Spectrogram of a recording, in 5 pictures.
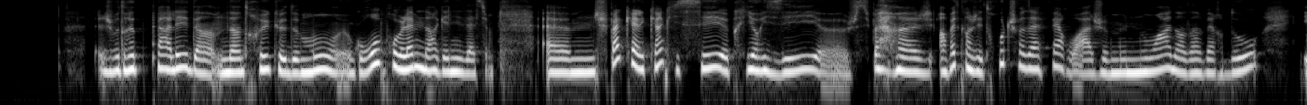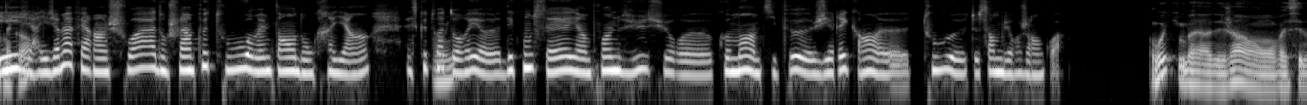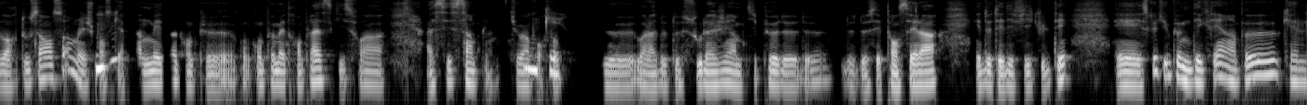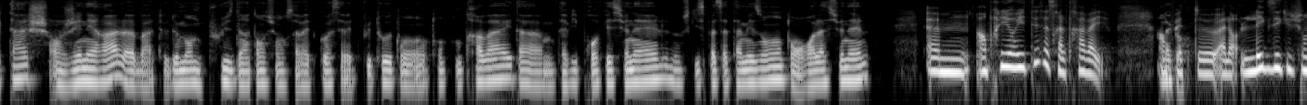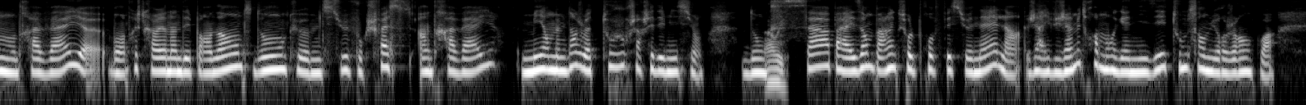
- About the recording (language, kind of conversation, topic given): French, advice, Comment puis-je prioriser mes tâches quand tout semble urgent ?
- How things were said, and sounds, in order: "difficultés" said as "défficultés"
